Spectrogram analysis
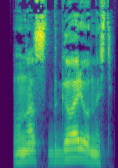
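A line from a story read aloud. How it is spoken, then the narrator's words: Growl. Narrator (Russian): прорычал Фадеев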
